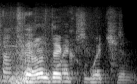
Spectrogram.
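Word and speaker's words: Tr'ondëk Hwëch'in: Klondike Huichin. Klondike Huichin.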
